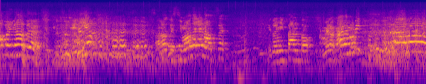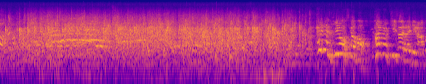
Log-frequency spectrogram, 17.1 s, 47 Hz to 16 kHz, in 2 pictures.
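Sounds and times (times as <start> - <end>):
audience applauding: 7.9 - 15.3.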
